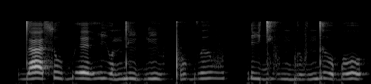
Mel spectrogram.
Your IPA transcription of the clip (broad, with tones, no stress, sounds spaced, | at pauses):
d a˧˥˧ s u˥˩ bʱ ɛ˥˧ ɦ i˥˩ o̯ n d ĩ˥˧ ɓ ĩ˧˥˧ v pʼ u˧ ɡ ð ɯ˦˥ v | ɾ i˥˧ dʲ u˥˧ v m b ɯ˧ v n d ɯ˥˩ o̯ ɓ o˧˥˧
